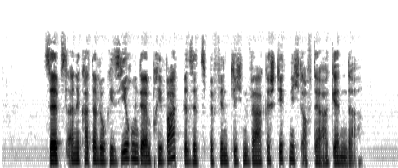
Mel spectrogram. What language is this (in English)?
German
